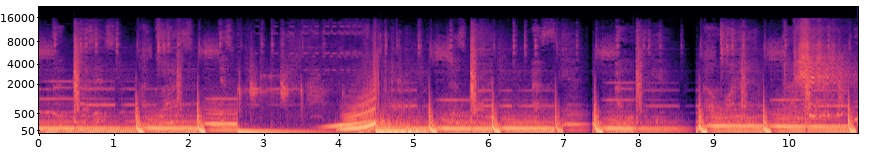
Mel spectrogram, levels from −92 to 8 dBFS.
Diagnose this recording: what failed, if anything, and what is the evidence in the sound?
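Skip ahead at 5.17 to 5.19 s, a network or jitter buffer fault. Playback jumps forward with no gap filled in, and roughly a second of audio is missing: the material on either side of the jump is butted together almost directly. Either that stretch was lost in transit, or the receiving buffer overflowed and discarded it while later audio was already queued. Both explanations fit a sudden cut of about a second in the delay.

Jitter buffer speed-up, at 6.95 to 7.82 s and again at 8.37 to 9.03 s, also a receive-side buffer fault. The sound runs fast at unchanged pitch, about 108% speed in the first stretch and about 106% in the second, and both sound hurried. The buffer was holding more audio than its target, so the receiver repeatedly cut out short pitch-period segments, around 70 ms in total in the first stretch and around 40 ms in the second.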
